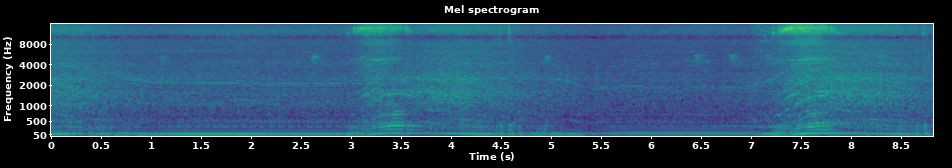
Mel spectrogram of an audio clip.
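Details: 2005 R53 Mini Cooper S, after timing chain, supercharger service, intake gaskets replaced and catalytic converter removed: engine blipped twice, revs rise and fall with odd note on throttle lift-off; noise still present, cause unknown.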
